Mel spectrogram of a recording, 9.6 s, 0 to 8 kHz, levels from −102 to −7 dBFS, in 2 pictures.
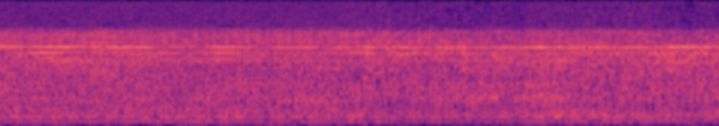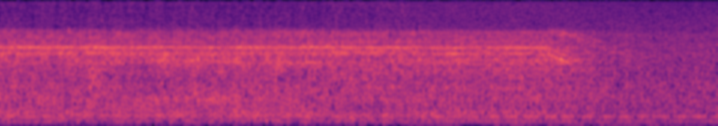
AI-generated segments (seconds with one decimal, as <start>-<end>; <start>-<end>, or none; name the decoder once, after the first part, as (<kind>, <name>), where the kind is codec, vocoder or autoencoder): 2.3-3.5 (vocoder, HiFi-GAN); 3.9-7.6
